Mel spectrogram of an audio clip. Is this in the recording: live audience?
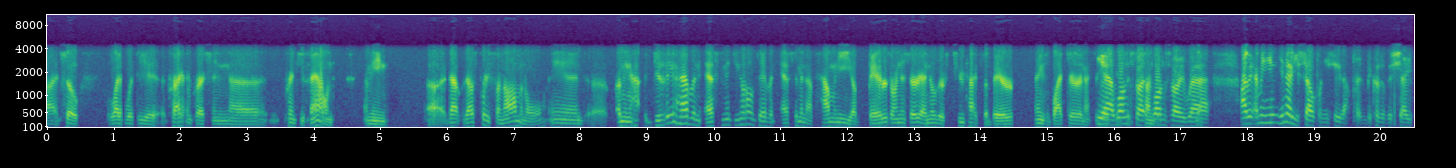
no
